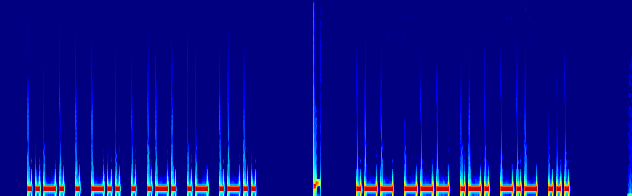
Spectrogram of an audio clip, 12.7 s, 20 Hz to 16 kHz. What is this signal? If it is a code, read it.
Morse code, heard as a keyed tone, about 15 wpm, 700 Hz. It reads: FEDERAL WORKS
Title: Sentences from Top 1100 Words - New Word Drill Alt - 15wpm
